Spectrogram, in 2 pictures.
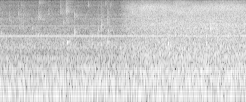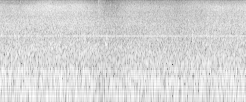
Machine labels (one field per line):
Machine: pump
